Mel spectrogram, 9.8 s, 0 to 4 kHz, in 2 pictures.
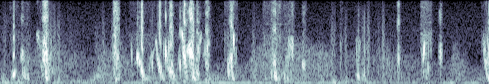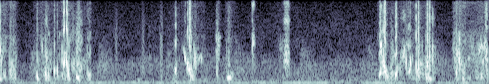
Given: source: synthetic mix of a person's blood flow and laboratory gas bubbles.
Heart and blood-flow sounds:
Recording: Doppler ultrasound of blood flow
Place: subclavian vein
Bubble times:
0.10-0.32 s: bubbles
0.37-0.56 s: bubbles
1.13-1.23 s: bubbles
1.30-2.12 s: bubbles
2.25-2.38 s: bubbles
2.63-2.97 s: bubbles
3.02-3.08 s: bubbles
3.41-3.44 s: bubbles
3.55-3.69 s: bubbles
3.97-4.03 s: bubbles
4.21-4.34 s: bubbles
4.39-4.43 s: bubbles
4.81-5.09 s: bubbles
5.23-5.83 s: bubbles
6.62-6.96 s: bubbles
7.05-7.12 s: bubbles
7.14-7.26 s: bubbles
7.42-7.46 s: bubbles
7.67-7.91 s: bubbles
8.67-9.27 s: bubbles
9.42-9.78 s: bubbles
From the record:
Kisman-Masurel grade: 233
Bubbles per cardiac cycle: several, 3 to 8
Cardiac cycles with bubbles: 50 to 99%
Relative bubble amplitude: loud (0.450 to 0.775)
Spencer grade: 3 (all of the cardiac periods contain showers or single bubble signals, but not dominating or overriding the cardiac motion signals)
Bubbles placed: anywhere in the cardiac cycle

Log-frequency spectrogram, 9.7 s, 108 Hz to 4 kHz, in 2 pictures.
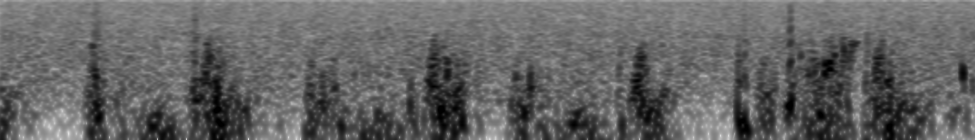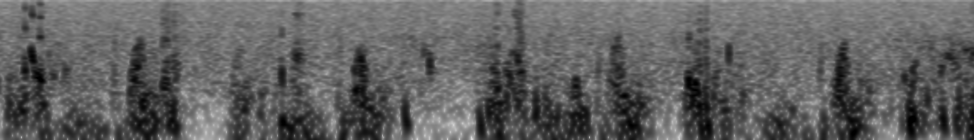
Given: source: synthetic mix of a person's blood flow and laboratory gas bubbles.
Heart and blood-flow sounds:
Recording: Doppler ultrasound of blood flow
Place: precordium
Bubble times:
0.44-0.54 s: bubbles
0.91-1.00 s: bubbles
2.01-2.14 s: bubbles
2.17-2.45 s: bubbles
2.62-2.69 s: bubbles
3.65-3.78 s: bubbles
3.91-4.32 s: bubbles
4.78-5.24 s: bubbles
5.66-5.81 s: bubbles
6.21-6.43 s: bubbles
6.87-7.07 s: bubbles
7.24-7.86 s: bubbles
8.26-8.55 s: bubbles
9.35-9.75 s: bubbles
From the record:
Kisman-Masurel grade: 242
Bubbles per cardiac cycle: several, 3 to 8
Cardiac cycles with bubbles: 100%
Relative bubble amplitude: moderate (0.250 to 0.450)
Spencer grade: 3 (all of the cardiac periods contain showers or single bubble signals, but not dominating or overriding the cardiac motion signals)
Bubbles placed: only in the low amplitude regions of the cardiac cycle

